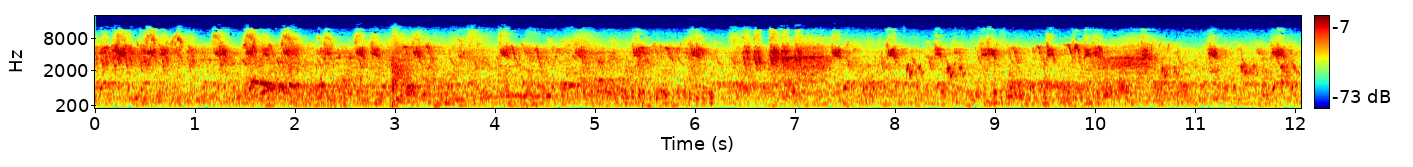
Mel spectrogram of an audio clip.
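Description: A chorus of small birds chirping, many short high chirps overlapping in a continuous busy chatter.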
